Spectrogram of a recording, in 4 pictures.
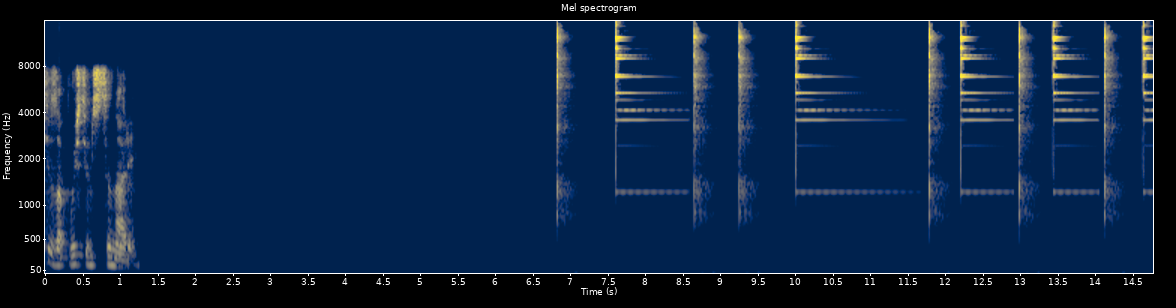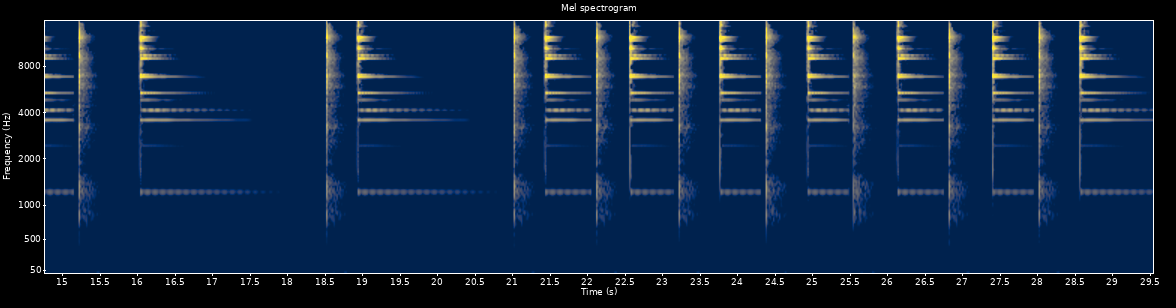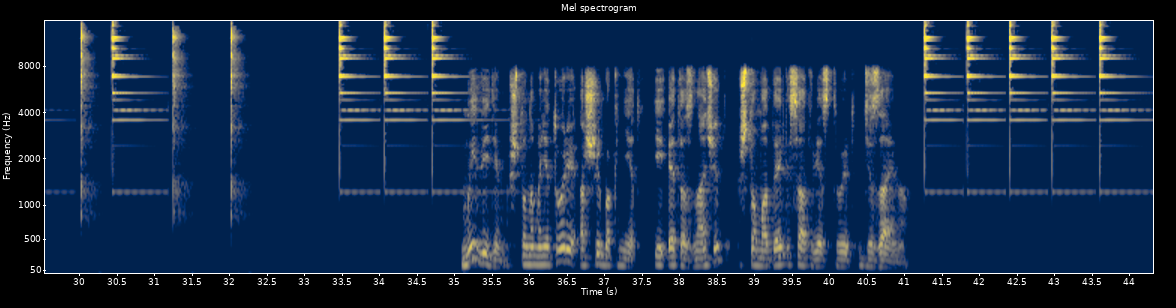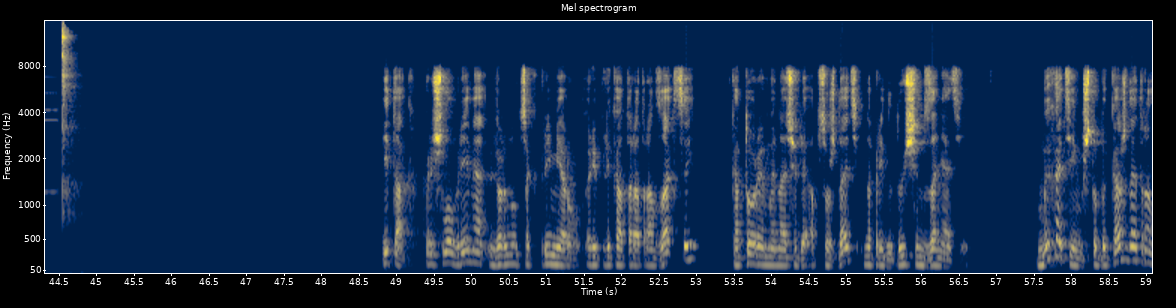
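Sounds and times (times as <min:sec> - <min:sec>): electronic ding: 0:07.6 - 0:08.8, 0:10.0 - 0:15.4, 0:16.0 - 0:18.0, 0:18.9 - 0:31.4, 0:33.5 - 0:35.9, 0:41.3 - 0:44.6.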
